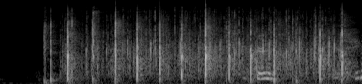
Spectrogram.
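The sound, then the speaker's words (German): Hand clapping in applause for a tasty falafel roll starts abruptly and continues as a quick, fairly steady run of sharp claps, joined by a few voices briefly talking underneath toward the end. “Können wir für klatschen”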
